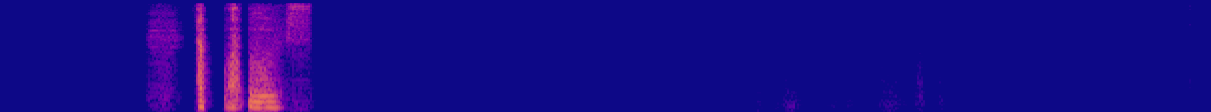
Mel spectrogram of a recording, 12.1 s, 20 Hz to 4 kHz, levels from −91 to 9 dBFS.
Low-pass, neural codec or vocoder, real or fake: 3.6 kHz; codec, 44.1 kHz, 0.9 kbps, DAC; fake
